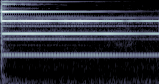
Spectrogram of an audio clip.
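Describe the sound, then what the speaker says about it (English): A recumbent bicycle's safety bell gives one bright ring that then sustains and slowly fades, loud and close, with no voices. "And we also have our safety bell."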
